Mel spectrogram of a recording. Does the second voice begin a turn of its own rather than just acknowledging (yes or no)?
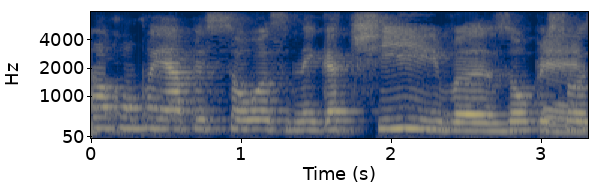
no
